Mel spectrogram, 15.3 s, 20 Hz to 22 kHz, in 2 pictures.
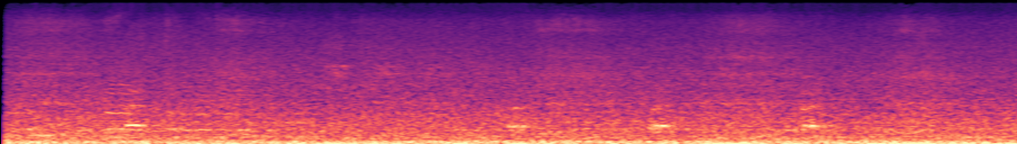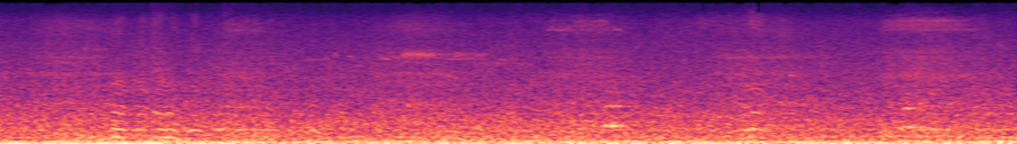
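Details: A low, steady droning hum of bumblebees on ceanothus and wisteria in a garden on 1 April 2021, with faint bird chirps above.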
